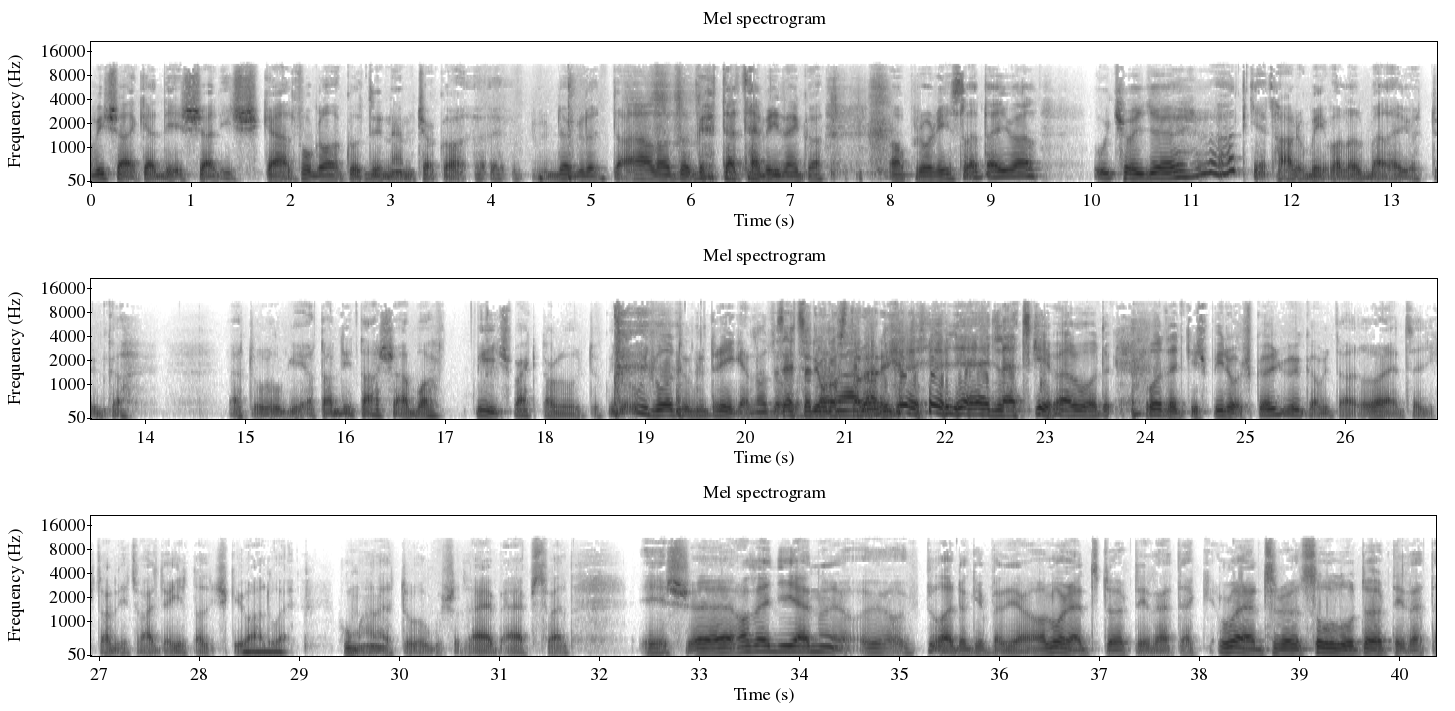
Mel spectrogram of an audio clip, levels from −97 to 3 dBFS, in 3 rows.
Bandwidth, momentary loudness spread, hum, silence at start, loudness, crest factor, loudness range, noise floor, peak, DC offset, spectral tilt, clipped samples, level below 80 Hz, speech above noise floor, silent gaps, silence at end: 11.5 kHz; 15 LU; none; 0 s; -23 LUFS; 18 dB; 11 LU; -62 dBFS; -6 dBFS; under 0.1%; -5.5 dB/octave; under 0.1%; -68 dBFS; 39 dB; none; 0 s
